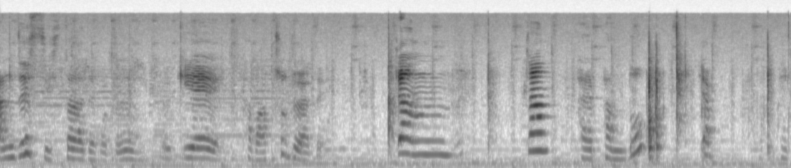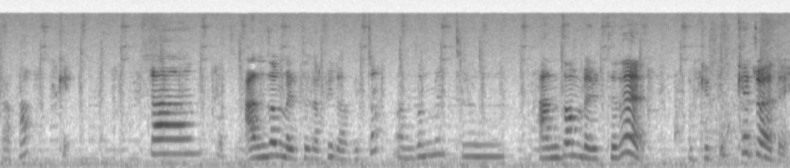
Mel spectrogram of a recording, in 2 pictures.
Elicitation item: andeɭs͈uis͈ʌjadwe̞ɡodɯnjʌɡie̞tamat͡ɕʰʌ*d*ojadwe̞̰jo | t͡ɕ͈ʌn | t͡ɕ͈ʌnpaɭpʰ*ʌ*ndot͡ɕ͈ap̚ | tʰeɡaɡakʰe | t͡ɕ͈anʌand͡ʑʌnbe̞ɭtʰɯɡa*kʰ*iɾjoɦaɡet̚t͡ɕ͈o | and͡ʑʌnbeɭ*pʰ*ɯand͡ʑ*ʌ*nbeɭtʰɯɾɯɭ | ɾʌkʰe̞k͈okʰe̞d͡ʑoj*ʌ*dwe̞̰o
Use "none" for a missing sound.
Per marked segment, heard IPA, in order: d͡ʑ, a, pʰ, tʰ, ʌ, a

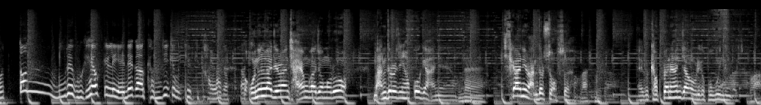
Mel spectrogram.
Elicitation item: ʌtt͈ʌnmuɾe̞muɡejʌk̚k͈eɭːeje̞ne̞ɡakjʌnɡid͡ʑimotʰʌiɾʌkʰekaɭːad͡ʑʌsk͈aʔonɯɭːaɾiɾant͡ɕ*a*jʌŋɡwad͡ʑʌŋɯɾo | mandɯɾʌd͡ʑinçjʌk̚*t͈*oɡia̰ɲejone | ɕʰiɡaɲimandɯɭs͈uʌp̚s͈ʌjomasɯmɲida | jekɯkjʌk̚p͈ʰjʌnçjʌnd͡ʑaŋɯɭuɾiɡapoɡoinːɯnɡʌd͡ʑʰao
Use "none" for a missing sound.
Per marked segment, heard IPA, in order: a, k͈

